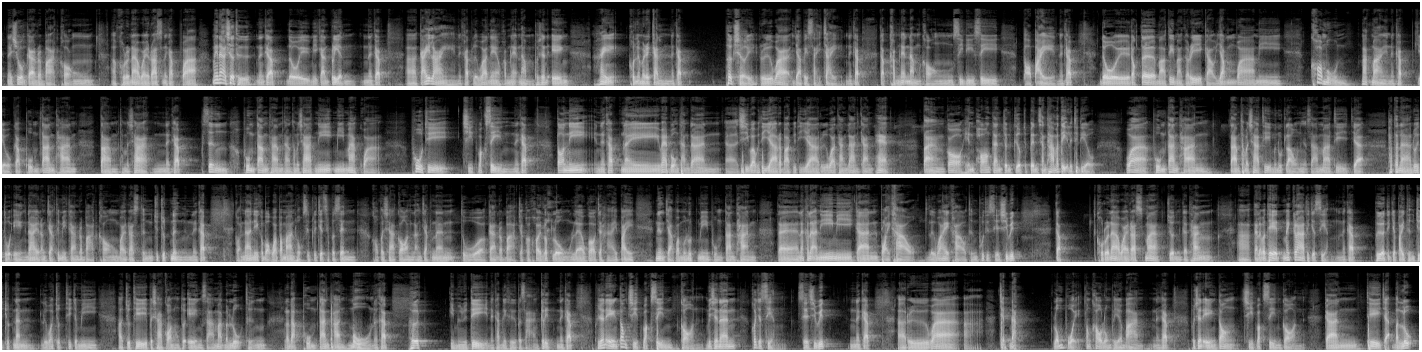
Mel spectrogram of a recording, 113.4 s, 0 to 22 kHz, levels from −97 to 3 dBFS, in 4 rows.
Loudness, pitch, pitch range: -20 LUFS, 70 Hz, 65-80 Hz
